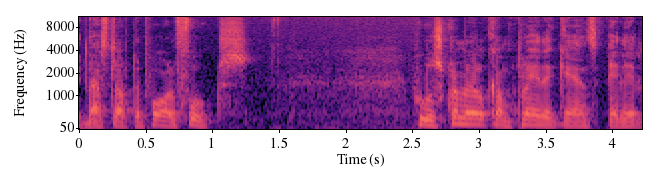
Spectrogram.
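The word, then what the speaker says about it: Fuchs: spiritual advisor that's German how do you pronounce that fols okay fuks okay that's Dr Paul fols whose criminal complaint against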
